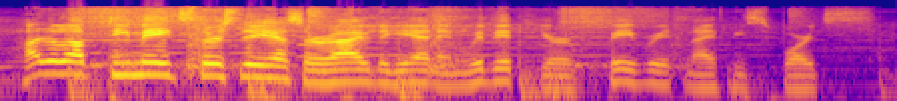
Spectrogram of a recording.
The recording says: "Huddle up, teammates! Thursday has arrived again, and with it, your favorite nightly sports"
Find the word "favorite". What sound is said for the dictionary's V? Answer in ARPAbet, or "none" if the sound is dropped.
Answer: V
